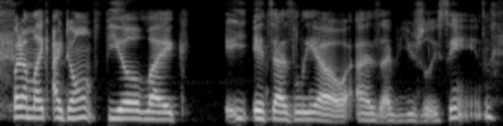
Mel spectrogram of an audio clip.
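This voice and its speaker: With an American accent and a normal speaking voice, a woman speaks at a fairly slow pace with medium pitch and lively intonation over a quiet background. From New York City. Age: 30s. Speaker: podcast host, dating expert. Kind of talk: casual interview chat. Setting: studio.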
